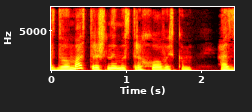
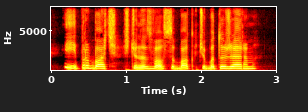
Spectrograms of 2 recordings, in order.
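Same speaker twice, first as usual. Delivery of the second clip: put-on sniffling through tears, higher pitch; 4 semitones higher than usual. A little sandal finishes telling his whole story, sniffling. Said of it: "шморгаючи носом".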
